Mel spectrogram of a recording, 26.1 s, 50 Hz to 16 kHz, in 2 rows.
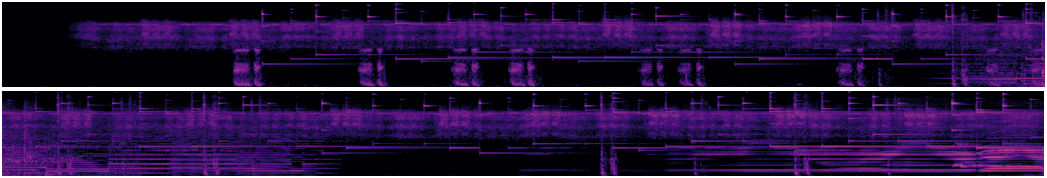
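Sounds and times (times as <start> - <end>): steady high hiss: 0.0 - 26.0
frog croaking: 2.9 - 3.8, 4.4 - 26.0
music: 11.0 - 26.0.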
